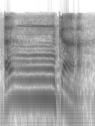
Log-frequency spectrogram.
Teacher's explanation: اللسان يغلق مخرج الكاف تماما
